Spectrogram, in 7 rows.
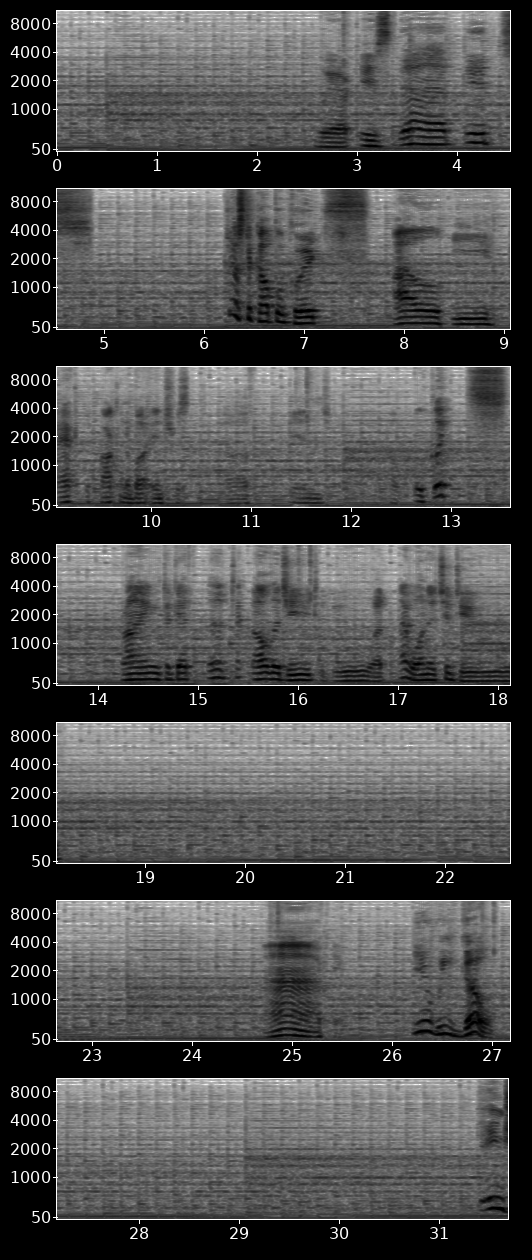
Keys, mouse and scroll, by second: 0.4 click, 11.3 click, 15.9 click, 19.8-31.6 drag.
